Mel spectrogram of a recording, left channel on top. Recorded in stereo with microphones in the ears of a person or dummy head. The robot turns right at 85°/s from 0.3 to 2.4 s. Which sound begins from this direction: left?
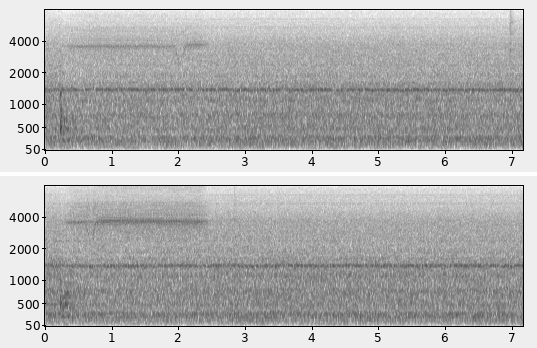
Knocking, at 0.2 s.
